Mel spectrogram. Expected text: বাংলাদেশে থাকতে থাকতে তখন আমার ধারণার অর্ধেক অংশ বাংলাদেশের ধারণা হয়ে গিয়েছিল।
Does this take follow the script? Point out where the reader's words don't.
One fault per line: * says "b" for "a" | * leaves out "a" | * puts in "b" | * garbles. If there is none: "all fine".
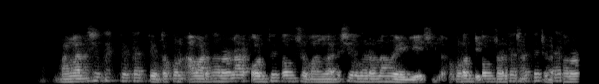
* garbles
